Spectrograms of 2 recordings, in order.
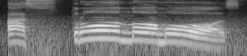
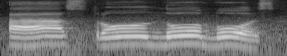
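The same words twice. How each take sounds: First: "astrônomos" very slow and loud, long trô; sílabas alongadas. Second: "astrônomos" very slow, even syllables, unforced; sílabas separadas. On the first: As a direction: belt out "astrônomos" syllable by syllable. Teacher sounds out word, first take. ("astrônomos" silabado, forte e bem lento) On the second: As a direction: spell out "astrônomos" beat by beat, level voice. Teacher repeats word by syllables. ("astrônomos" silabado, lento e uniforme) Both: Shown as a demonstration.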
